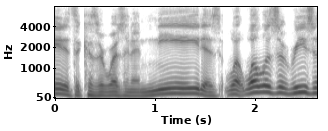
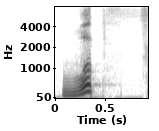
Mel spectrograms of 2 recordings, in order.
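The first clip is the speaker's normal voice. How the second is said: mock whoops; 2 semitones lower, 5 dB louder than usual. Comic reaction to one-night stand.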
